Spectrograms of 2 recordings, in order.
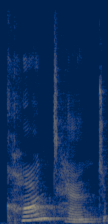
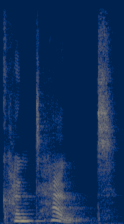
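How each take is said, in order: First: CONTENT with the first syllable stressed, "CON-tent". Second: CONTENT with a quick "kun", then stressed TENT. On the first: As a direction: say CONTENT slowly, hitting CON. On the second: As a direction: say CONTENT slowly, hitting the second syllable. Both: Shown as a demonstration. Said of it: "this is how we say them".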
